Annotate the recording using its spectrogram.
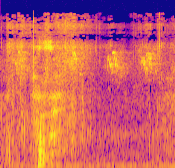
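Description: A man's short "huh" about half a second in, over a faint, steady outdoor background.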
